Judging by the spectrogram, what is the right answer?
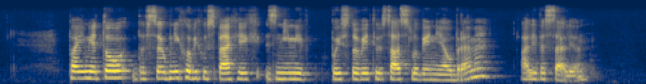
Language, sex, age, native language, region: Slovenian, female, 18-29, Slovenian, Central Slovenia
